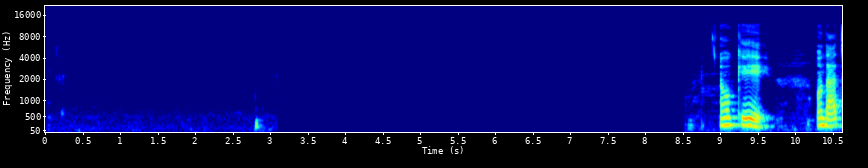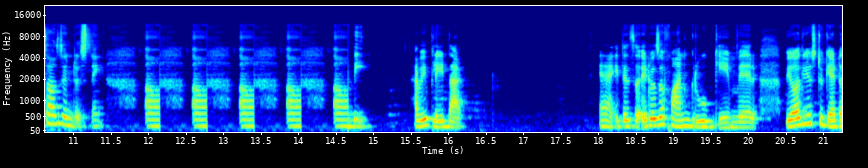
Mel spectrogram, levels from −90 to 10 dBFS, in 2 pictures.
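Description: A speech recording that sticks from 12.17 to 14.68 s, where a fragment of about 0.63 s plays four times back to back, a broken-record loop. The speech belonging to that stretch is lost. The likely cause is a stalled player or stream resending its last buffered piece.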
